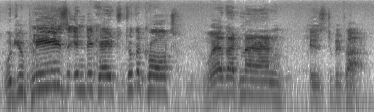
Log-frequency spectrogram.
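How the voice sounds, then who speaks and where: An actor with an English accent playing a formal, probing prosecuting barrister in a 1970s British radio drama, deliberate and insistent with weighty pauses. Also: male voice, sits high, lively intonation, pushed and bright, exaggerated voice. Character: probing, theatrical male prosecuting barrister in court. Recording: faintly noisy old radio broadcast.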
